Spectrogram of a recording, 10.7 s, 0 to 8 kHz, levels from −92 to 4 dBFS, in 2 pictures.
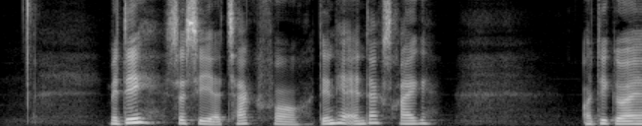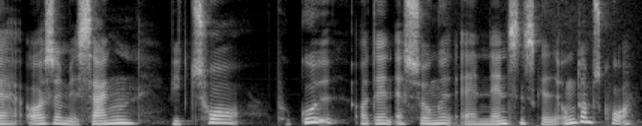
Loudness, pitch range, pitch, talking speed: -22 LUFS, 170-205 Hz, 185 Hz, 155 wpm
